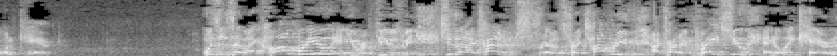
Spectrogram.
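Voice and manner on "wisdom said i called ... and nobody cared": high, pleading pulpit cry; full-force preaching. Acted. Preacher voicing Wisdom begging people to turn, full-force preaching. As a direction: preach it as an impassioned appeal, pitched up.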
